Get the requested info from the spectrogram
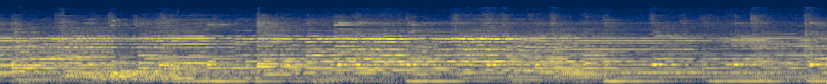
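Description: Live bluegrass band playing an instrumental passage: banjo and fiddle over acoustic guitar, mandolin and upright bass. A loud chord lands right at the end.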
